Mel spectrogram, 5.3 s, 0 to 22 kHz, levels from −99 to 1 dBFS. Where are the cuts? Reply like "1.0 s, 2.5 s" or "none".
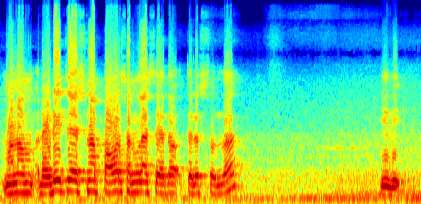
none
